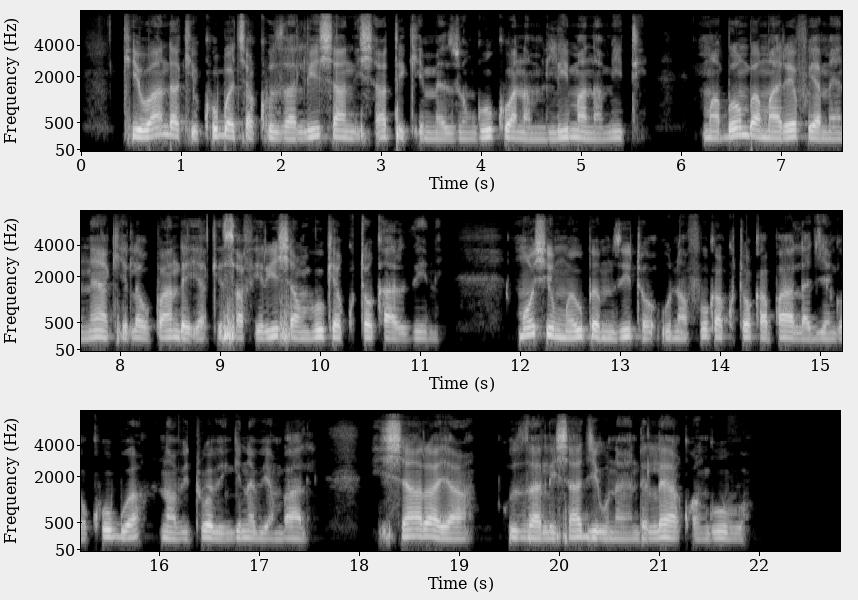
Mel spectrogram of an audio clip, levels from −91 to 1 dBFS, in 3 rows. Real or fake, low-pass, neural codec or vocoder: real; 7.2 kHz; none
